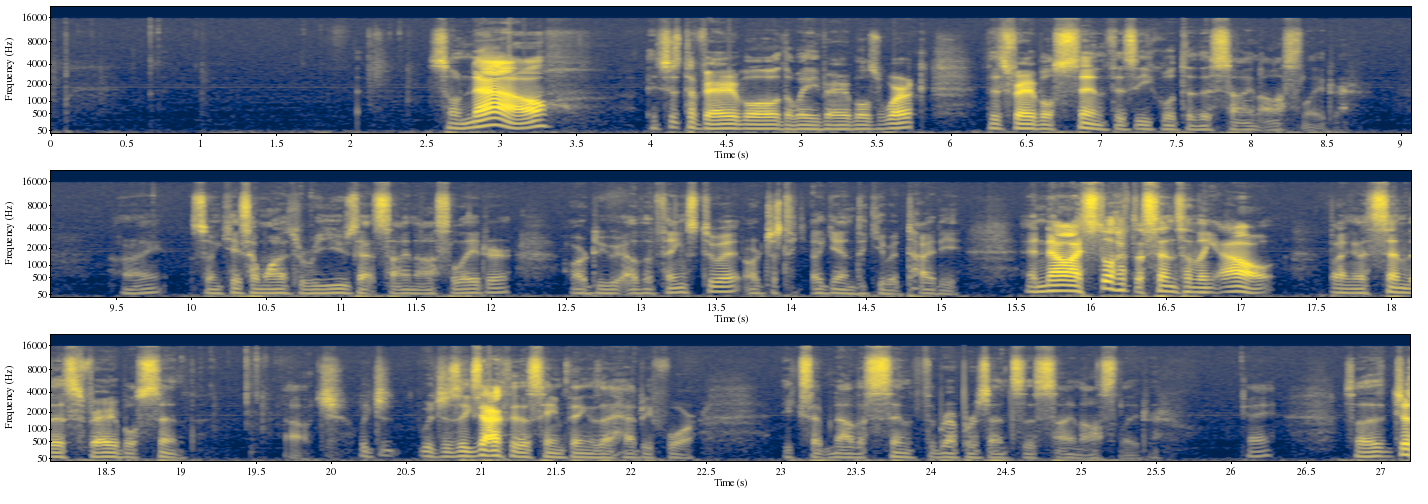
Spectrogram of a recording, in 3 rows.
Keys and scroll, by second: 1.5 super+v.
